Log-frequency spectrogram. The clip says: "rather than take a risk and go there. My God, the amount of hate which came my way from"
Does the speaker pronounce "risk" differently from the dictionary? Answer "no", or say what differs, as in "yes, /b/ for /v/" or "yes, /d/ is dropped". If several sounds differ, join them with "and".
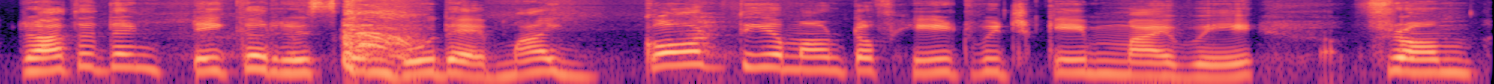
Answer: no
